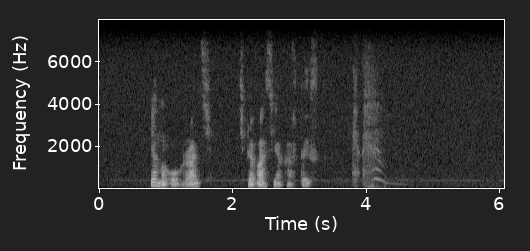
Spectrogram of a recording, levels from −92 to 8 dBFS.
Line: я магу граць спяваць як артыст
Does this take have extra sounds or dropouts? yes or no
yes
